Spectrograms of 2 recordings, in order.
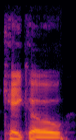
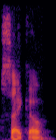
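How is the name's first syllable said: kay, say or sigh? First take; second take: kay; sigh. First: The first syllable sounds like 'kay'. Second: The first syllable sounds like 'sigh'. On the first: The speaker calls it wrong. "everybody says just like you said" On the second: The speaker calls it right.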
